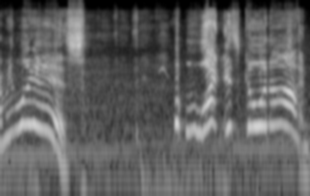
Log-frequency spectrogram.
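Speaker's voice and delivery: very high, loud, incredulous, disbelieving cry.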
